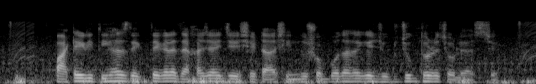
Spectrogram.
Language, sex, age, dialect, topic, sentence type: Bengali, male, 18-24, Standard Colloquial, agriculture, statement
